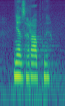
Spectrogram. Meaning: clumsy
- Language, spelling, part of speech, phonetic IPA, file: Belarusian, нязграбны, adjective, [nʲazˈɡrabnɨ], Be-нязграбны.ogg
